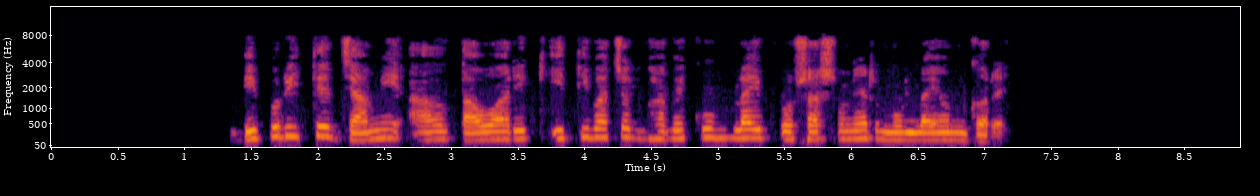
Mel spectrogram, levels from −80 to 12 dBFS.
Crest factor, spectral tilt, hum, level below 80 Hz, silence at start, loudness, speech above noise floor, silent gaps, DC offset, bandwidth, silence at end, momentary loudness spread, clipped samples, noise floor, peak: 18 dB; -4.5 dB/octave; none; -60 dBFS; 1.45 s; -19 LUFS; over 72 dB; none; under 0.1%; 8 kHz; 1.75 s; 7 LU; under 0.1%; under -90 dBFS; -2 dBFS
